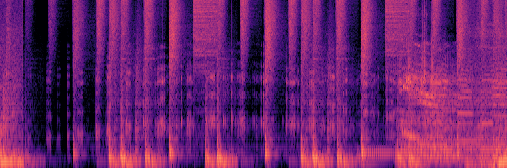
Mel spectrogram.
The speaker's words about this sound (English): Okay, we're back on hopefully less dog noise in the background.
